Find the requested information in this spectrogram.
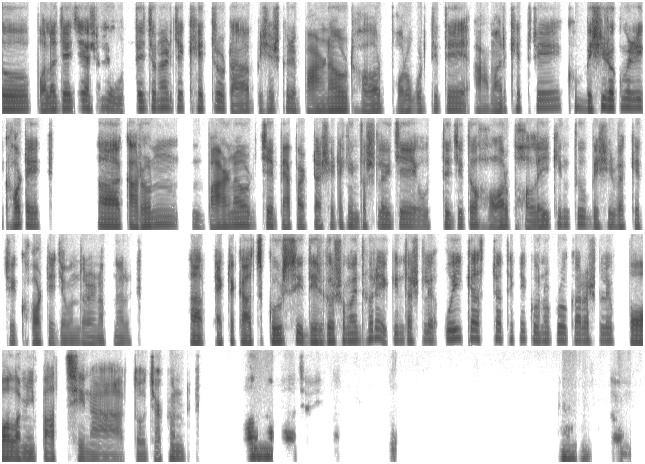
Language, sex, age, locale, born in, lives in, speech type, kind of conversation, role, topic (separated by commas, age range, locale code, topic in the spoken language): Bengali, male, 25-29, bn-BD, Bangladesh, Bangladesh, conversation, podcast, guest, বার্নআউট হলে আপনি সাধারণত কীভাবে আবার স্বাভাবিক ছন্দে ফিরে আসেন?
